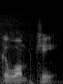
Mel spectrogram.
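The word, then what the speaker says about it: gołąbki: Like in terms of Polish food, there is something which is spelled galabki, but you pronounce it gałąbki.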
